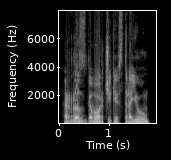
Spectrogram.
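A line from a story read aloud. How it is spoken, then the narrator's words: Cheerful growl. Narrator (Russian): весело рыкнул майор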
